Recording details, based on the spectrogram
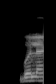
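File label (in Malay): "belanja", Malay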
